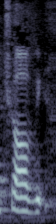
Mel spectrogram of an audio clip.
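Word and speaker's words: Xavi: Chavi. Chavi.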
